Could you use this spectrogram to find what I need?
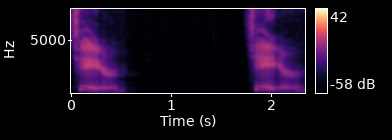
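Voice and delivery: US-accented pronunciation. Teaching a word's pronunciation to learners, now the american version: american accent. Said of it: "Now in American".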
